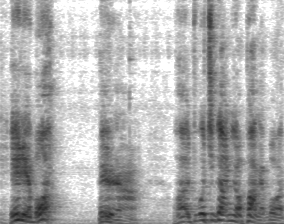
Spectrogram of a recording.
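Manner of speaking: put-on voice of an old cowboy. Acting out an old cowboy at a carnival talking to a boy: old cowboy voice like Sam Elliott. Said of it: "an old cowboy sitting there, like Sam Elliott".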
